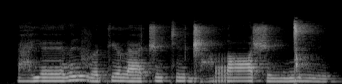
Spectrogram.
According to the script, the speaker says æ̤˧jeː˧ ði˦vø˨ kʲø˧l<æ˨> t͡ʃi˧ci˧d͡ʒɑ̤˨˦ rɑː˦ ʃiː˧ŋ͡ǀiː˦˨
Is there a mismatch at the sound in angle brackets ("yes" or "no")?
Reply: no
